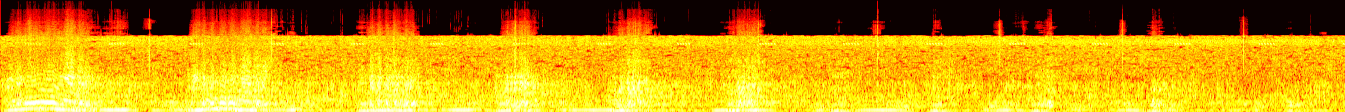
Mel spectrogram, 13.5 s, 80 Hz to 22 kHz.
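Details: Lions at Elephant Plains on a night of fighting, July 9, 2010, around 2:11 am: a roaring bout of deep, rumbling grunts, each swelling then fading, repeated roughly every second and slowly weakening, with a steady insect hum behind.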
